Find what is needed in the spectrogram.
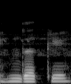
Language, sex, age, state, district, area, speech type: Kannada, male, 60+, Karnataka, Bangalore Rural, urban, read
